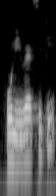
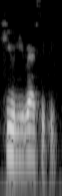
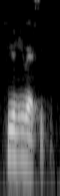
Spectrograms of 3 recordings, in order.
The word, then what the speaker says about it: university: se pronuncia uniform o university, no, se pronuncia uniform y university, como si fuera una J. Uniform, university.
